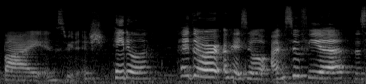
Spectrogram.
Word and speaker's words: Hej då: Hey Dor. Okay, so I'm Sophia. This is Elsa. And hey Dor. Hey Dor. Hey Dor. Hey, I just said hey Dor. Hey Dor.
